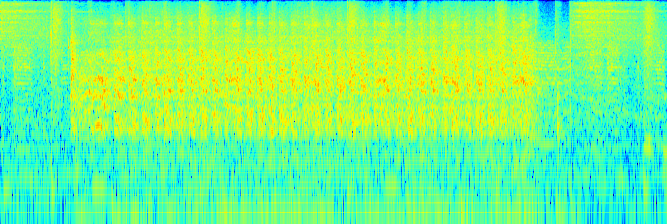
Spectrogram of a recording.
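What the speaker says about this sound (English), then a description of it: "we were finally ready to start this beast of an engine" An attempt to start a rebuilt junkyard car engine: a starter cranks steadily for several seconds under a loud mechanical whir, then cuts off, and the engine does not clearly catch.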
